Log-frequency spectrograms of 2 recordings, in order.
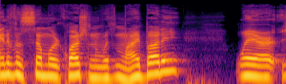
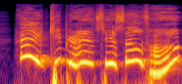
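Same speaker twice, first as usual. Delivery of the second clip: very high, loud and swooping voice; 14 semitones higher, 9 dB louder than usual. Describing an old studio memo, the speaker acts out its message in Mickey Mouse voice. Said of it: "Mickey Mouse going like".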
